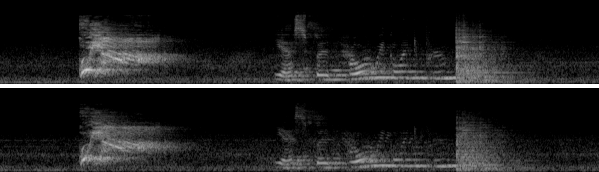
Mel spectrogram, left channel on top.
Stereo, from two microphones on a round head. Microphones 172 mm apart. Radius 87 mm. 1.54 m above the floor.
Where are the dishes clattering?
85° left, 6 m.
